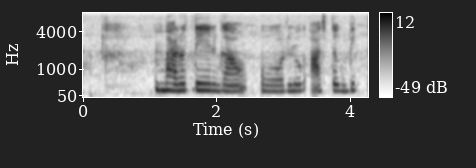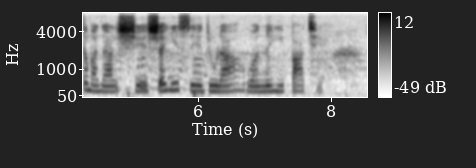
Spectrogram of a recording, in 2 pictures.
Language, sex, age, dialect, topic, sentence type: Magahi, female, 25-30, Northeastern/Surjapuri, banking, statement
